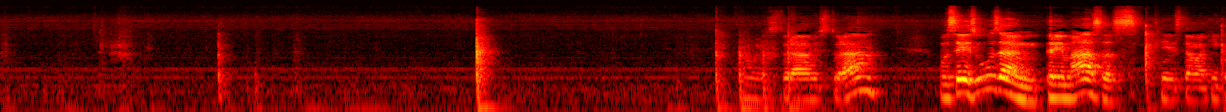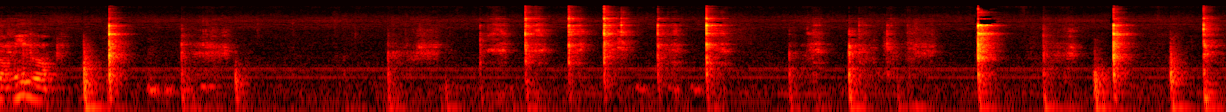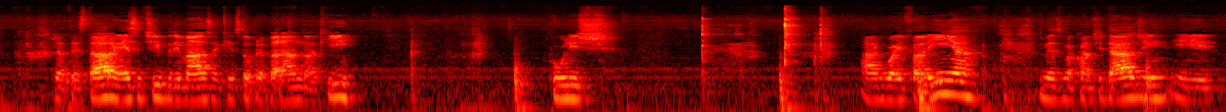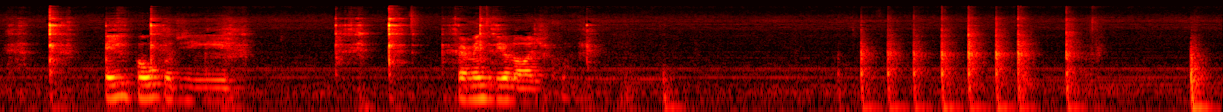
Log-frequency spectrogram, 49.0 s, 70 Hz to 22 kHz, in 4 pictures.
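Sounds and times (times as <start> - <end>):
spoon stirring dough: 11.2 - 14.8, 16.1 - 23.7, 24.3 - 25.4, 28.6 - 29.8, 31.5 - 33.0, 33.6 - 36.2, 36.8 - 39.4, 40.1 - 42.9.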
